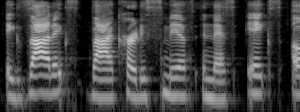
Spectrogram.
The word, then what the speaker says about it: Xotics: So the name of the product, again, is Exotics. Yeah. Okay, and can you spell that for the audience?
